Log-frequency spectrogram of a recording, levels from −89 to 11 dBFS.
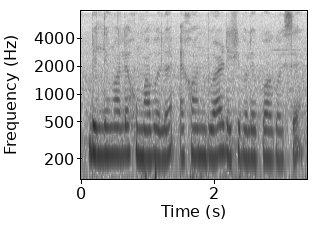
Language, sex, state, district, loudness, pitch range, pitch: Assamese, female, Assam, Kamrup Metropolitan, -18 LUFS, 205-220 Hz, 215 Hz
